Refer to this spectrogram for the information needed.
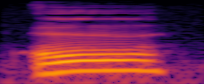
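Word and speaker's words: ulohisdi: U-lo-hi-s-ti.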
